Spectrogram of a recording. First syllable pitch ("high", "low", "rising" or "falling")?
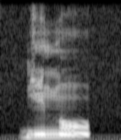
high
